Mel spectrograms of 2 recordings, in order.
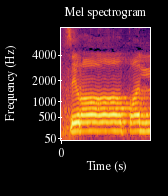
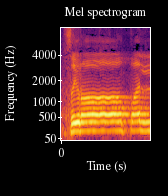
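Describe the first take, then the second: Both takes have the same delivery.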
